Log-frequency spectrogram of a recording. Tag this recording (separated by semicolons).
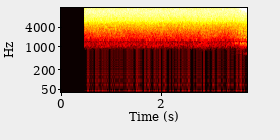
EDM; effect; Electric-Dance-Music; sample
